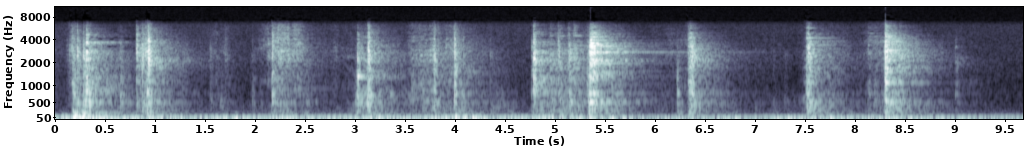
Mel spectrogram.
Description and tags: Playing with kitchen spoons slowed down. Reverb is natural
